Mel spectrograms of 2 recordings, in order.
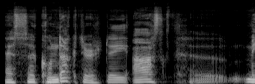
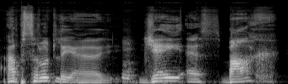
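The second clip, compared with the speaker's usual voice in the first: Czech accent; 2 semitones higher than usual. Real, not acted. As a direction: say Bach the way a Czech speaker does. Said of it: "can you say that again for me".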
